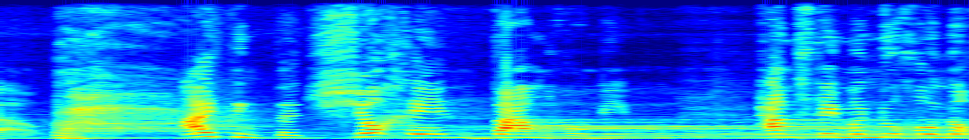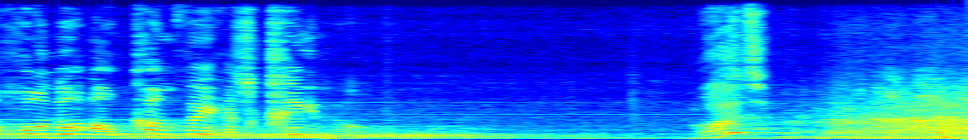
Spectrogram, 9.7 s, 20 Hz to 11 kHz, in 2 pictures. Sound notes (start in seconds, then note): 0.3 sighs; 1.9 speaking Hebrew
